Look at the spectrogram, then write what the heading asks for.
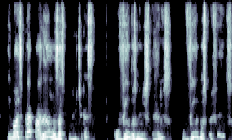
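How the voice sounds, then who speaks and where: A woman speaks at a moderate pace with very wide pitch swings. The sound is dry and close, with no echo. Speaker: politician. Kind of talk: interview. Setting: office.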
